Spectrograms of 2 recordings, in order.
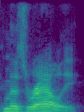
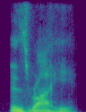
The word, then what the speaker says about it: Mizrahi: Isaac Misalli. Well, how do you how do you say his name? Mizrahi.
